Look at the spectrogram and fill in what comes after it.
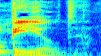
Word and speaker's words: Bild: Bild.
